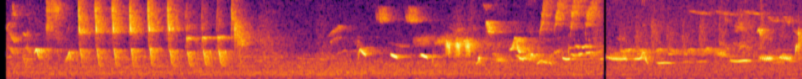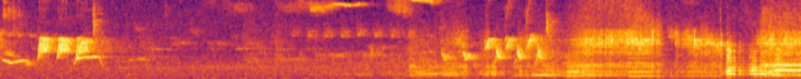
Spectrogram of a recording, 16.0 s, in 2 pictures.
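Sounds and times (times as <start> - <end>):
songbirds chirping: 0.1 - 16.0
steady low hum: 5.0 - 16.0.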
